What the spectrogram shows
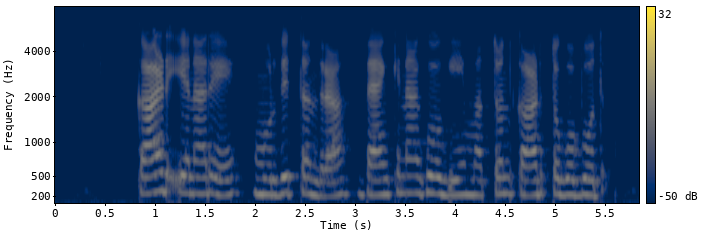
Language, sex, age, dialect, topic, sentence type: Kannada, female, 18-24, Northeastern, banking, statement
